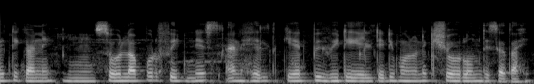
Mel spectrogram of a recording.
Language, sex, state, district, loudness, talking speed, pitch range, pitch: Marathi, female, Maharashtra, Solapur, -24 LUFS, 200 wpm, 155-165 Hz, 165 Hz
